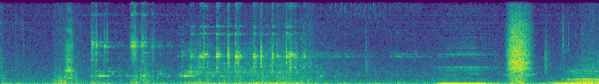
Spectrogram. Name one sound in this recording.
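A metal chain rattles as someone climbs it.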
